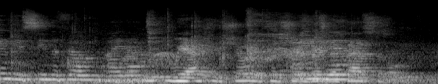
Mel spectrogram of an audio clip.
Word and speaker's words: Ida: I think in Polish it's pronounced Ida.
